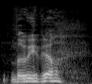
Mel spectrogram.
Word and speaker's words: Louisville: So, to Louisville. Is that how you pronounce it? – Louisville.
